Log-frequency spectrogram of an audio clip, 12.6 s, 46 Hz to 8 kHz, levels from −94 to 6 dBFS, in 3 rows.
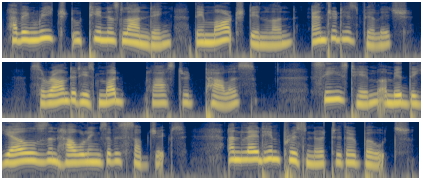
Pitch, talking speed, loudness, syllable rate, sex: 205 Hz, 155 wpm, -17 LUFS, 5.2 syllables/s, female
